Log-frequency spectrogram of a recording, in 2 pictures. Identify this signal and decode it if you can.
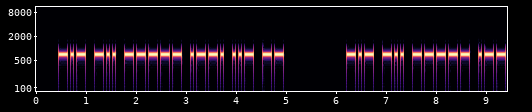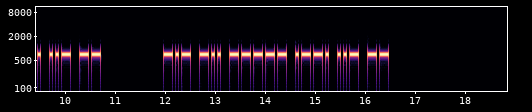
Morse code, heard as a keyed tone, about 20 wpm, 700 Hz. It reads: KD0PUM KD0PUM KD0PUM
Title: USA Call Signs - 6 Characters - Repeated 3x - 20wpm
